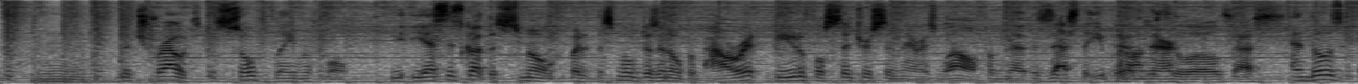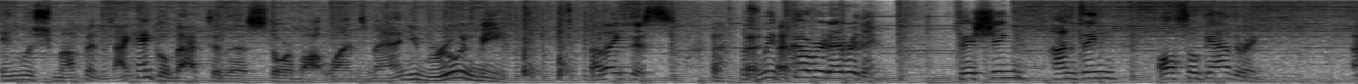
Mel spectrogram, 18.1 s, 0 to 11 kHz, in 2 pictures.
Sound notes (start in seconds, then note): 12.4 clapping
